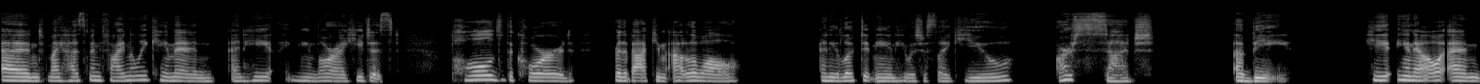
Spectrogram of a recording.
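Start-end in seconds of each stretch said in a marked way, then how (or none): 9.6-12.9 deep, dark, rumbly, very slow, drawn-out delivery. Retelling the husband unplugging the vacuum and turning to the speaker: mimicking a dark, rumbly, low voice. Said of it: "he said it in kind of that dark, rumbly, low voice".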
